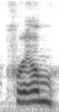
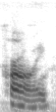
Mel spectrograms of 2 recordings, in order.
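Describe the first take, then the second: First: The vowel is short, like 'prim'. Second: The vowel is long, like 'prime'. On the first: The speaker calls it wrong. "I just mispronounced it" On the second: The speaker calls it right. "It's pronounced prime"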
